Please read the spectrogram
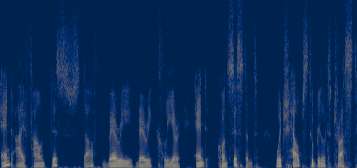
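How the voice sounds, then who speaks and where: In a German accent, the speaker talks at a very slow pace with a dark, mellow tone and ordinary pitch variation, on a very clean recording with a silent background and a dry, close sound with no echo. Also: man, medium pitch for a man. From Germany. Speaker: professor. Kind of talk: interview.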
